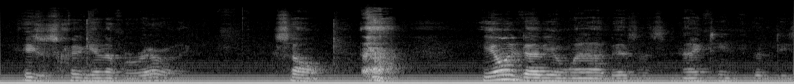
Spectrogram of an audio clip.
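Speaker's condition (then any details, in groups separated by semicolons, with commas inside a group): ALS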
